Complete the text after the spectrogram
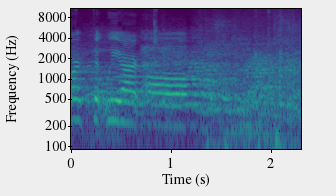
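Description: A middle-aged woman speaks calmly into a microphone.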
